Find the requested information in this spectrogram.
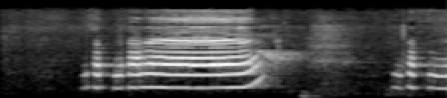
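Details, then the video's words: A pet black-capped lory, prompted by its owner, imitates fake crying: a drawn-out nasal wail that holds steady, then swoops sharply upward, followed by the start of a second, shorter cry. "parrot talking ഇവന്റെ ഉടായിപ്പ് കാണു black cap lorri amazing voice"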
